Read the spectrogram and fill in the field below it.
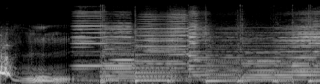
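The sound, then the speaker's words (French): Sustained, ringing glass harmonica tones held one after another, played by resting fingers on a series of 37 glass bowls fitted on an axis, with shimmering overtones after a brief gliding note at the start, steady and without any voices. “Non, nous non, pas comme ça, de l'harmonica de verre.”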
